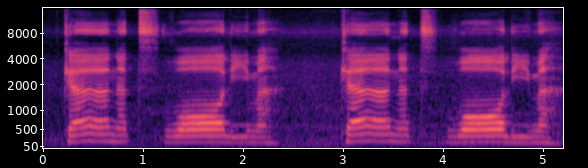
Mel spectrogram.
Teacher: Harusnya huruf ta di sini memiliki hams desis.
